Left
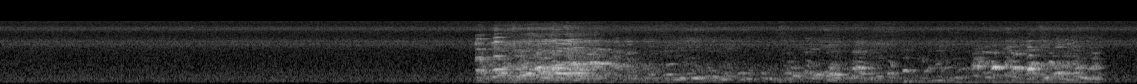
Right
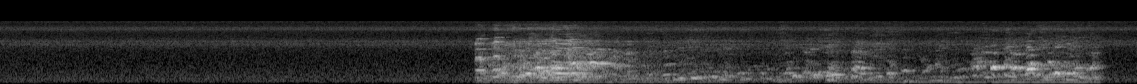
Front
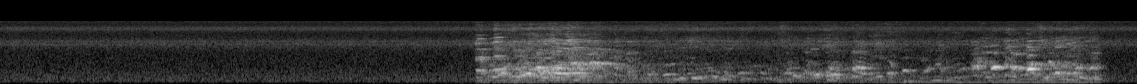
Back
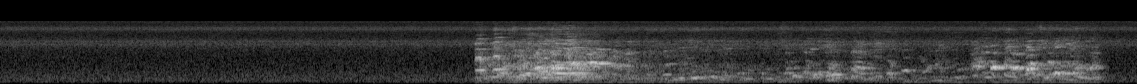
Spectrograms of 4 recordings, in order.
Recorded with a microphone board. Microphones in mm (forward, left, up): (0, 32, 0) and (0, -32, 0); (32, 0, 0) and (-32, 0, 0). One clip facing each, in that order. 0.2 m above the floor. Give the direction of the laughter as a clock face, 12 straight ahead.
5 o'clock.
